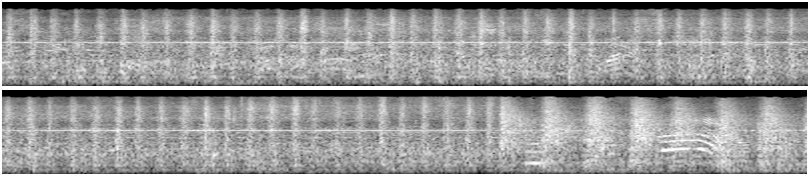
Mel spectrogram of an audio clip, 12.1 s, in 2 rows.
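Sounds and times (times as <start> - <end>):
steam train running: 0.0 - 12.0.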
